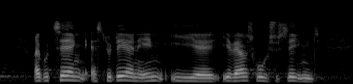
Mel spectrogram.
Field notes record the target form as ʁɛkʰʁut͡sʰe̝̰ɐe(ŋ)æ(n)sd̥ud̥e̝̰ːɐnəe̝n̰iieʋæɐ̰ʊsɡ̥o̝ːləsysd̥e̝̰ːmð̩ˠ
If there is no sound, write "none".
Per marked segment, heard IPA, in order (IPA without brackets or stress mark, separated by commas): ŋ, none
